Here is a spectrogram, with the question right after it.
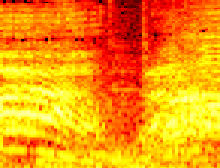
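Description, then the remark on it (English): A crowd of audience voices yells together in one loud, sustained group scream, pitch sagging briefly in the middle before swelling back up, filling the whole moment. “Just, can we all just have one little scream together?”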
